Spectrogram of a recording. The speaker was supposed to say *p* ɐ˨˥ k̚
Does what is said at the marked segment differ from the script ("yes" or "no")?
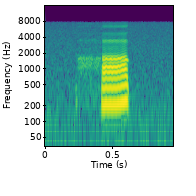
yes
